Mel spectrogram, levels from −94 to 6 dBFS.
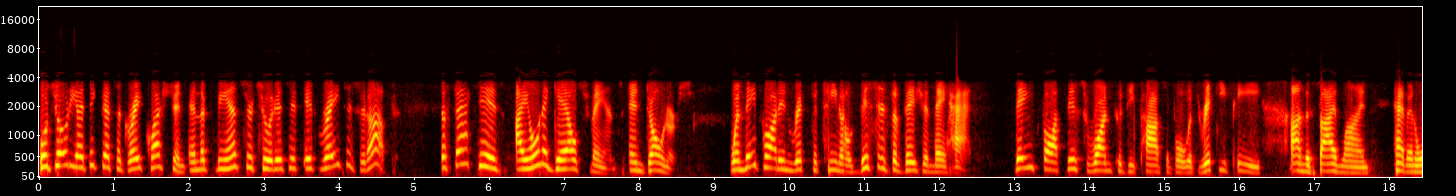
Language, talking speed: English, 175 wpm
